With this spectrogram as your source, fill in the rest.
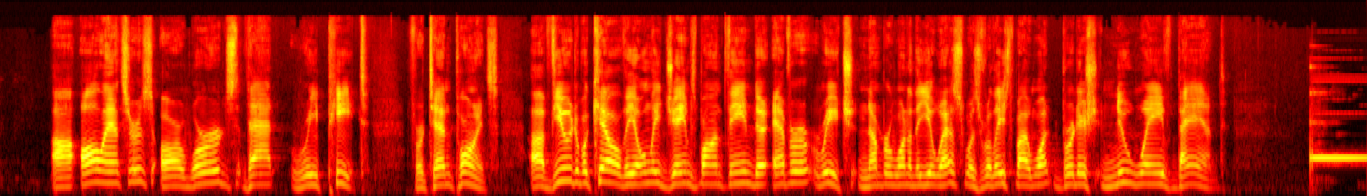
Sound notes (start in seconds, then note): none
